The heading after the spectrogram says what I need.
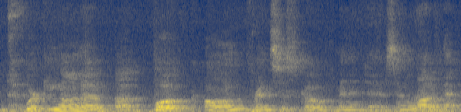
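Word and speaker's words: Francisco Menéndez: Francisco Menendez.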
